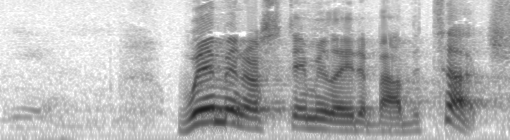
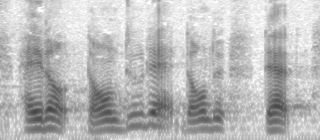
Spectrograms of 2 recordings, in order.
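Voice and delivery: soft, much quieter, kindly caution; gentle quiet warning; 2 semitones lower, 12 dB quieter than usual. Retold or imitated. Holy Spirit gently warning the preacher, soft and kind. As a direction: warn them softly, like a patient friend. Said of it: "he's just gonna say".

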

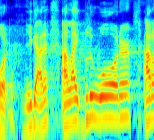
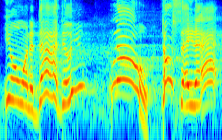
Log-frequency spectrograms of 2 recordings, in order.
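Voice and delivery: mock surprise; 7 semitones higher than usual. Pastor teasing the complaining listener.

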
